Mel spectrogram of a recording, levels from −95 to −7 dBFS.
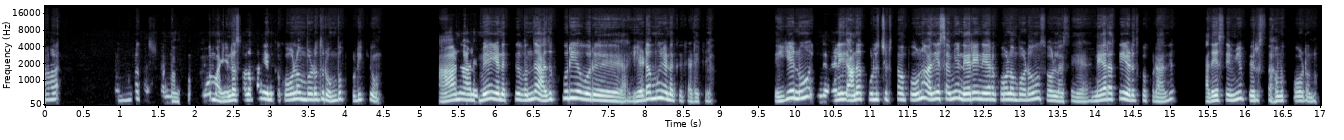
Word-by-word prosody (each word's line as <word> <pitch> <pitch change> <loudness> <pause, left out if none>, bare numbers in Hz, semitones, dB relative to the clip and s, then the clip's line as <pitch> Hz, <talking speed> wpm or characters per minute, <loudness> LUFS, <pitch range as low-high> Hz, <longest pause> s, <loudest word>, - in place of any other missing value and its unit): ஆ - - -5 1.0
ரொம்ப 200 +3 -10
கஷ்டமா 180 -11 -13
இருக்கும். 155 - -13 0.2
ஆமா. 225 -4 0
என்ன 210 +3 +4
சொல்லப்போனா 225 +4 -1
எனக்கு 235 -2 -2
கோலம் 240 +2 +2
போடுறது 230 +2 +1
ரொம்ப 210 +8 -1
பிடிக்கும். 220 +4 -5 0.9
ஆனாலுமே 220 0 +3
எனக்கு 220 +1 -1
வந்து 245 +5 +2
அதுக்குரிய 280 +6 +1
ஒரு 220 -2 +3 0.6
இடமும் 270 +7 +3
எனக்கு 210 -4 -1
கிடைக்கல, 160 +1 -9 0.9
செய்யணும். 280 - +2
இந்த 195 - -5
வேலைய 230 +1 +3
ஆனா 245 - +4
குளிச்சுட்டு 235 +1 -2
தான் 230 0 -1
போணும். 255 +6 +3
அதே 250 +3 +4
சமயம் 250 0 +2
நெறைய 255 +2 +4
நேரம் 240 -1 +2
கோலம் 230 -1 +1
போடவும் 240 +5 -1
சொல்ல 185 -3 -1
சே 180 - -11 0.3
நேரத்தையும் 235 +3 +2
எடுத்துக்கக்கூடாது. 195 -3 -5 0.5
அதே 190 +4 +3
சமயம் 235 +5 -1
பெருசாவும் 190 -2 -3
போடணும். 180 -2 -5
225 Hz, 145 wpm, -21 LUFS, 195-245 Hz, 1.0 s, என்ன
